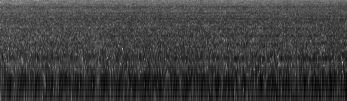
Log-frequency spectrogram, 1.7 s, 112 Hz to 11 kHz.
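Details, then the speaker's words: Engine with freshly adjusted distributor points: idle stutters and hiccups. Timing light shows the third mark, so timing is backed off to about 14° base. Warm idle is normally 570–590 rpm. "okay it should be a stady light but as you guys can kind of hear it too it kind of stutters and hiccups"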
